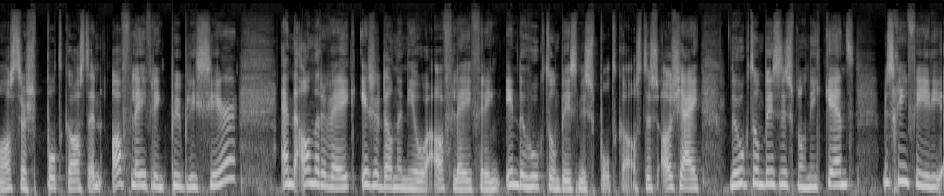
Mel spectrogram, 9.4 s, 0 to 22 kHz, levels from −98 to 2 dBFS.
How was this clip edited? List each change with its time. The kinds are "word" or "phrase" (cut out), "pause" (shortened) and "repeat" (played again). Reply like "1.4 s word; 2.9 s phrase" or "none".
8.0 s word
